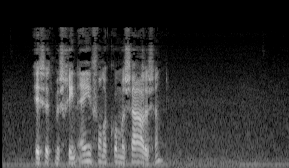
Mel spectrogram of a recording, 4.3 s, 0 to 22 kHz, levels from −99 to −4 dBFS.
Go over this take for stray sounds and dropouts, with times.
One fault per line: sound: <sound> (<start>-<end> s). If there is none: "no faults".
no faults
